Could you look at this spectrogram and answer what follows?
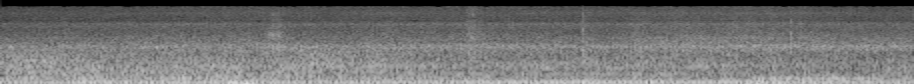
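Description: Steady low hum of the self-serve car wash bay's pump equipment feeding the foaming brush, with the brush scrubbing soapy bodywork.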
